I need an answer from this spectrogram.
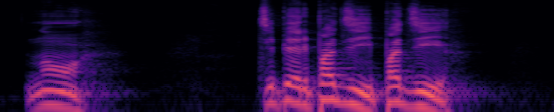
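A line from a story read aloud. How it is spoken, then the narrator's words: Stern, angry, impatient. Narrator (Russian): сурово сжав брови сердито и нетерпеливо говорила сестра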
